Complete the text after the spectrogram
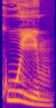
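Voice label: "куим", Komi, female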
